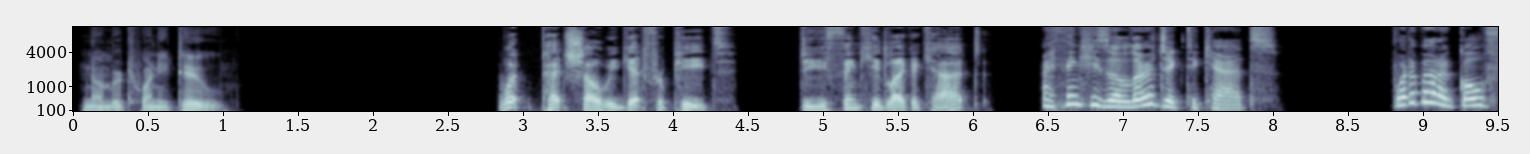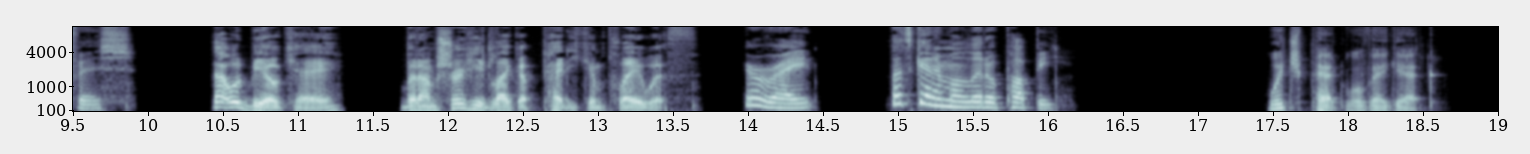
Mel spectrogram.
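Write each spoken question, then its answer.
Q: Which pet will they get?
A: A puppy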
